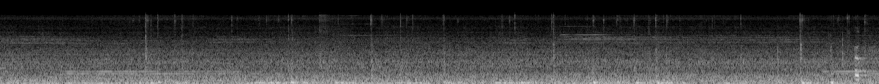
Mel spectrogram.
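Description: Steady low background rumble, with scattered light clicks from a computer keyboard as code is typed.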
